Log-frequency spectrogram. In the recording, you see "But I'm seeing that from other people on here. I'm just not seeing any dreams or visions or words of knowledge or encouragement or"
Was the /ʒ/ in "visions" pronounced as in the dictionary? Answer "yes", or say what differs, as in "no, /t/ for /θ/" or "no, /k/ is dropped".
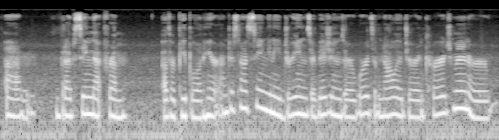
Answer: yes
